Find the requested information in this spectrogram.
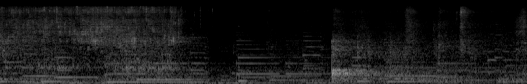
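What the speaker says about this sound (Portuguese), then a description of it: "Agora eu vou colocar a água, ó, em cima. 300 ml de água" Water pours steadily from a container into wall paint, a soft continuous rushing splash that holds for several seconds with a brief bump partway through, close and moderately quiet, with no talking.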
